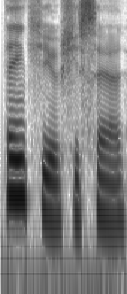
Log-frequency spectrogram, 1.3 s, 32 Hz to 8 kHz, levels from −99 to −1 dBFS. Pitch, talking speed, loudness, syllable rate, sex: 150 Hz, 190 wpm, -18 LUFS, 3.3 syllables/s, female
